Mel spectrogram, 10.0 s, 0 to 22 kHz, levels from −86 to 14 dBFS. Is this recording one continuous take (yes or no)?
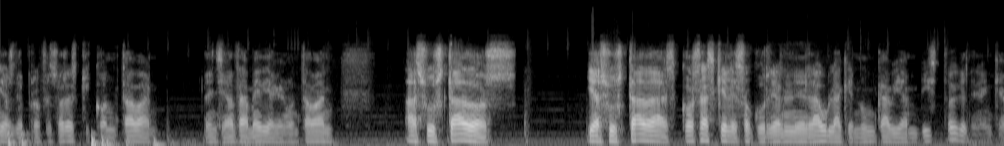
yes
